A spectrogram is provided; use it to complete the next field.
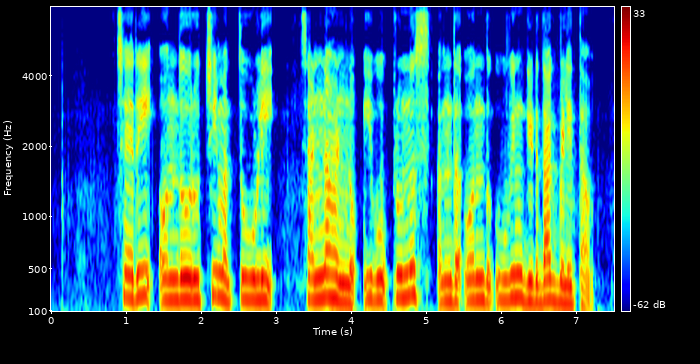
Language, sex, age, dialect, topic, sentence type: Kannada, female, 25-30, Northeastern, agriculture, statement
